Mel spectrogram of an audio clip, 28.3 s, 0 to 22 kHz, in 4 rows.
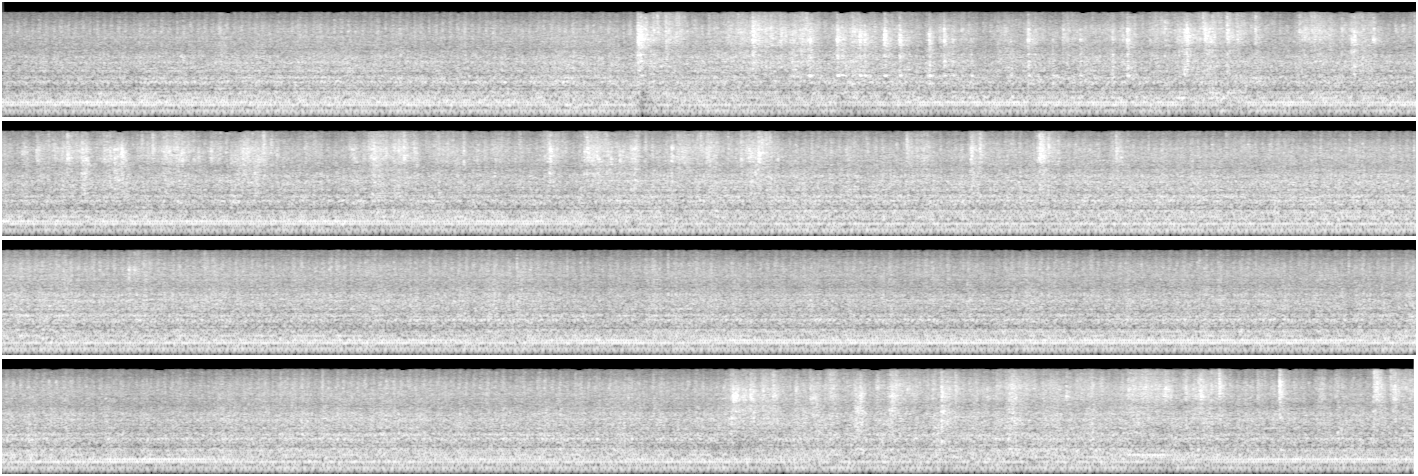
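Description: DK2 Power OPC506 wood chipper's Kohler engine running at a steady speed while a 3/4-inch dead cedar branch is fed in and chipped. Crackling of the wood being cut starts about three seconds in and lasts about eight seconds, then comes again for a few seconds near the end; the engine pitch does not drop under the load.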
